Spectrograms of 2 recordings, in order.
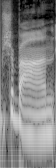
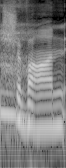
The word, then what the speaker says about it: Siobhan: has a sketch from Siobhan and fingerprint showed up Siobhan oh my God I can't believe I wrote Shaban this whole time why was I saying Shiva it's spelled Siobhan but it's stupid it's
